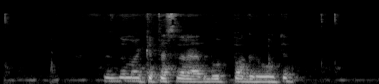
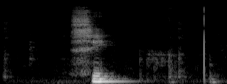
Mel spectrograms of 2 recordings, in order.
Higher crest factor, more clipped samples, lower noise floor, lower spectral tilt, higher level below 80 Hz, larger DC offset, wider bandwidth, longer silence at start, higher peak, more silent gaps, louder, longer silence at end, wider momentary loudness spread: about the same, 18 dB vs 20 dB; neither; second, -55 dBFS vs -60 dBFS; about the same, -6 dB/octave vs -6 dB/octave; about the same, -60 dBFS vs -58 dBFS; neither; second, 12 kHz vs 15 kHz; second, 0.05 s vs 0.7 s; second, -10 dBFS vs -4 dBFS; neither; second, -26 LUFS vs -20 LUFS; first, 0.8 s vs 0.1 s; about the same, 23 LU vs 22 LU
